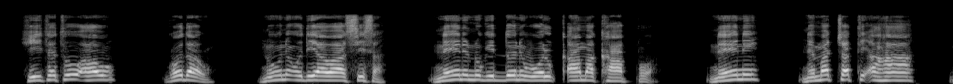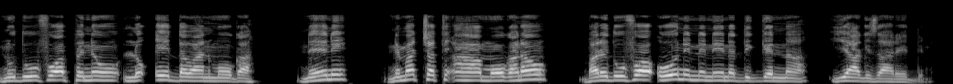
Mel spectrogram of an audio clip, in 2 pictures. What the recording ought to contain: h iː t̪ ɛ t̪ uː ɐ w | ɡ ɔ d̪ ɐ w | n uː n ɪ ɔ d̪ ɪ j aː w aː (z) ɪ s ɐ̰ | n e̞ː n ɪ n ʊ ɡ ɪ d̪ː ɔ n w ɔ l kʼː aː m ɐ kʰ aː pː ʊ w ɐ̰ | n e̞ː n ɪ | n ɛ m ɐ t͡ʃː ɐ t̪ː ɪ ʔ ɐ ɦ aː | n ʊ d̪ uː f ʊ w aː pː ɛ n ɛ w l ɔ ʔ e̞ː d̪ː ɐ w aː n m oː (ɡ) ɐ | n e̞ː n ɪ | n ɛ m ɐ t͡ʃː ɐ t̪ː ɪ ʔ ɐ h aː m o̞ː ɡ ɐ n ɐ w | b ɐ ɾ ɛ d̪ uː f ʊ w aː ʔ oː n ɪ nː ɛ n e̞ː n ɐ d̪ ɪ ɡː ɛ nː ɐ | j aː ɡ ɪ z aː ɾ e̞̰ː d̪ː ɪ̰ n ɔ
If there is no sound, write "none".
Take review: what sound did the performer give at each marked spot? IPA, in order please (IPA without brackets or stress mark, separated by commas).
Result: s, ɡ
